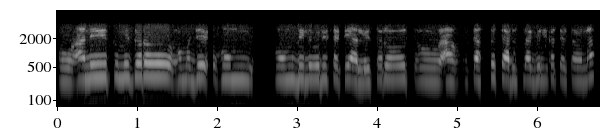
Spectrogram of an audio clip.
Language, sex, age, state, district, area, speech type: Marathi, female, 18-30, Maharashtra, Thane, rural, conversation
